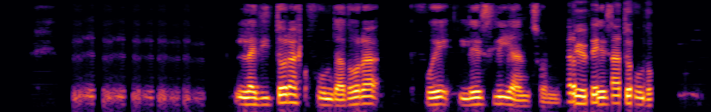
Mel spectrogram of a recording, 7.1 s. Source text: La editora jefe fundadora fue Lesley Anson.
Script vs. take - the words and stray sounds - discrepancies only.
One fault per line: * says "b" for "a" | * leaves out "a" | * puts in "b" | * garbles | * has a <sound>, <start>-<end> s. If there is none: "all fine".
* has a laugh, 0.7-2.1 s
* leaves out "jefe"
* garbles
